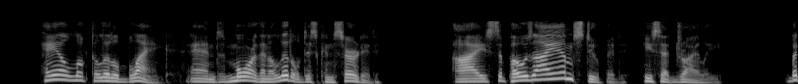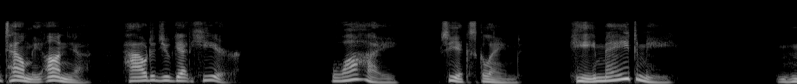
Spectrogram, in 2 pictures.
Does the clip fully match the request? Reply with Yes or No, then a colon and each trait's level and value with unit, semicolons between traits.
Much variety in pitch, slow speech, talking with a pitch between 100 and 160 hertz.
Yes: wide, 8.2 semitones; slow, 130 wpm; medium, 140 Hz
